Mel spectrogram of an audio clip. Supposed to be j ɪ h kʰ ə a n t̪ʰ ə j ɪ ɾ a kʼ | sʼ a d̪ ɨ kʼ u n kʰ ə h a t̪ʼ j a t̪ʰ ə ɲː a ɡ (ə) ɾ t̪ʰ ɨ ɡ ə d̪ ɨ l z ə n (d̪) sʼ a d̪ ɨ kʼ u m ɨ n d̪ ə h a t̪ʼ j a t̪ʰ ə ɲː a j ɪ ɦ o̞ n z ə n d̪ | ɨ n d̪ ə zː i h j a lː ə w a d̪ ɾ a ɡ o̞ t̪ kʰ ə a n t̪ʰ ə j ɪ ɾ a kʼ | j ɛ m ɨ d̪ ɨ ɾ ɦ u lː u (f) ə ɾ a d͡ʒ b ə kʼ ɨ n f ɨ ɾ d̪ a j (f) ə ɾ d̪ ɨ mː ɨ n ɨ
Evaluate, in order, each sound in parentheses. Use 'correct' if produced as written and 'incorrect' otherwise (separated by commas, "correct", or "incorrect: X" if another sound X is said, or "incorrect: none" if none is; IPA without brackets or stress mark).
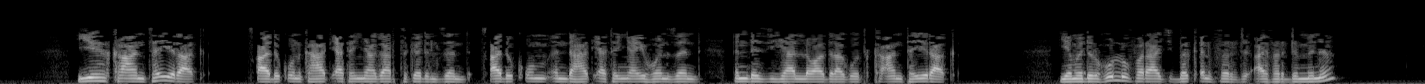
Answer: incorrect: a, correct, correct, correct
